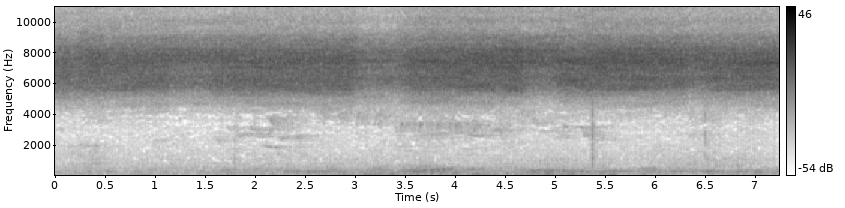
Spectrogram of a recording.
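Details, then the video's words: Continuous shrill whine of a mountain cicada's calling song from 2014 photo-hunting, droning evenly without a break; a single faint click sounds partway through. "Hegyi énekes kabócák hívóéneke"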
